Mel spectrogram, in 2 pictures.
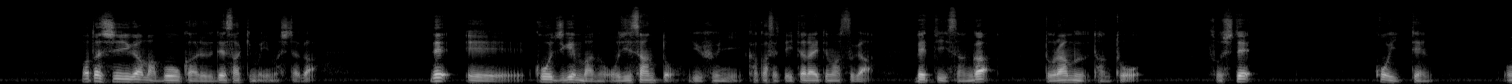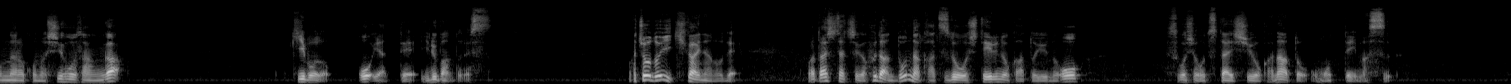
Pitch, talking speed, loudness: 120 Hz, 285 characters per minute, -30 LUFS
